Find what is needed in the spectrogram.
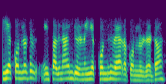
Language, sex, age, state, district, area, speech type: Malayalam, female, 30-45, Kerala, Kollam, rural, conversation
